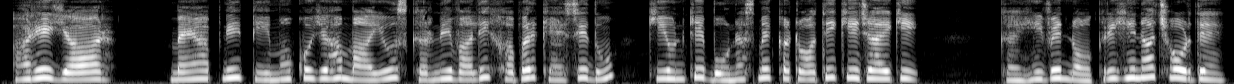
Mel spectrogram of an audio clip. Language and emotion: Hindi, fearful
